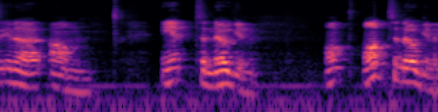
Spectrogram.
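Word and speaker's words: Ontonagon: Antinogan is how you say it.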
